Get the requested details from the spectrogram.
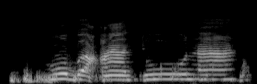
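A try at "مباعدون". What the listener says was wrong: Huruf ba-nya selesaikan dulu, jangan langsung ke ain. Mube. Be'aduna.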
